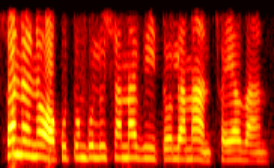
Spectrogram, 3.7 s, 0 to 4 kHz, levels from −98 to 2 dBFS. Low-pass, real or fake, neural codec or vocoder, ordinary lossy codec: 3.6 kHz; real; none; none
